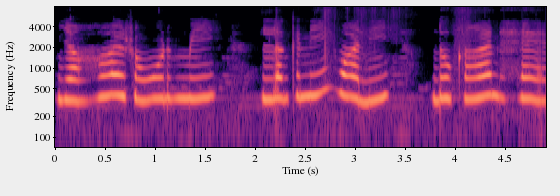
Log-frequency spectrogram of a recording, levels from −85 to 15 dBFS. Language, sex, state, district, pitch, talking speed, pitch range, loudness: Hindi, female, Chhattisgarh, Raipur, 365 Hz, 85 wpm, 360-390 Hz, -16 LUFS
